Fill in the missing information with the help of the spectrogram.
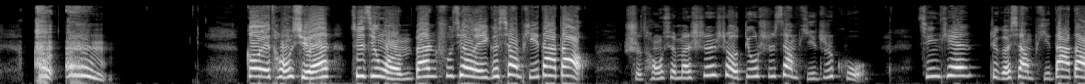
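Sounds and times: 
forceful throat clearing: 0.3s - 1.2s
speech: 1.0s - 1.2s, 2.5s - 10.8s.

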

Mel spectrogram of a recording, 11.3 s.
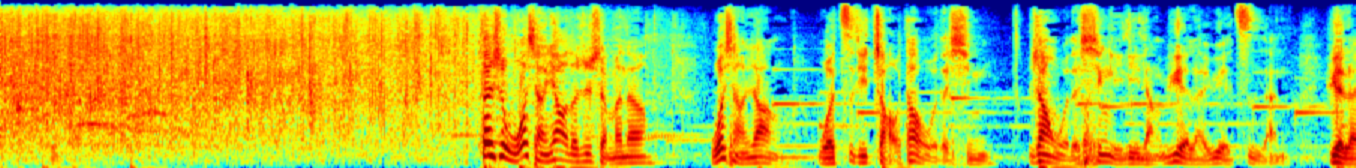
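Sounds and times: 
audience applause: 0.0s - 5.0s
speech: 4.0s - 11.2s.

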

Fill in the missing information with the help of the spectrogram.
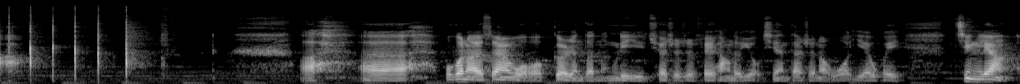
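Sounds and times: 
sharp hand claps: 0.0s - 1.7s
speech: 3.0s - 10.1s.

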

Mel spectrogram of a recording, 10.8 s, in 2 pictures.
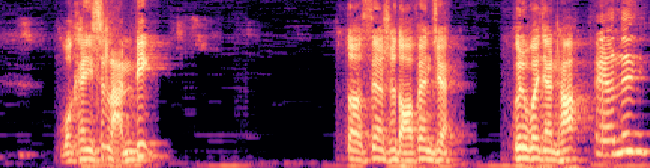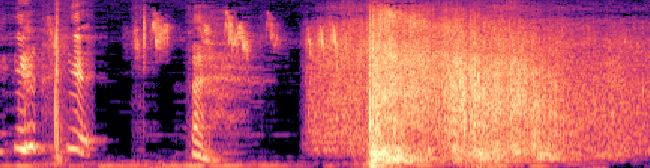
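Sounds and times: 
speech: 0.5s - 1.4s, 2.9s - 6.2s, 7.0s - 7.2s
gunshot: 8.4s - 10.8s.

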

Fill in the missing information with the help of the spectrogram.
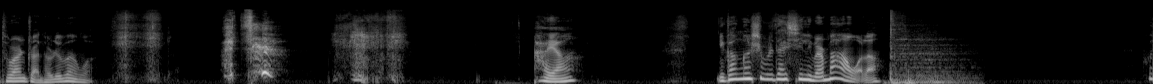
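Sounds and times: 
speech: 0.0s - 1.7s, 5.4s - 5.8s, 7.2s - 8.9s
person sneezing: 1.2s - 4.2s.

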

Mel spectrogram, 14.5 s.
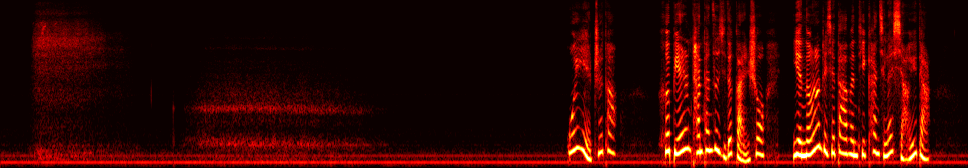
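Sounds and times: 
low electrical hum: 0.0s - 14.5s
deep breath: 0.5s - 2.1s, 2.7s - 5.9s, 9.3s - 9.8s
speech: 8.5s - 9.3s, 9.9s - 14.0s.

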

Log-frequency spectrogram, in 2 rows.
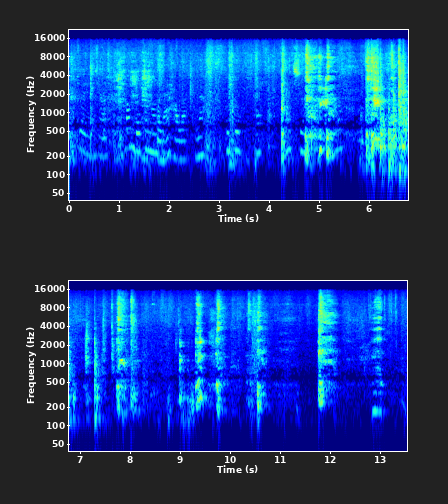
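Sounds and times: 
speech: 1.2s - 6.5s
person coughing: 4.7s - 6.7s, 7.7s - 8.2s, 9.2s - 10.8s, 11.7s - 12.2s.

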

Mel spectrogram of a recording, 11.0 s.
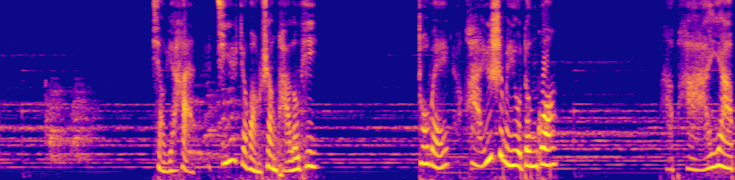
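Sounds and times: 
neighbour's small dog barking happily: 0.7s - 1.5s
speech: 2.4s - 4.9s, 6.3s - 8.5s, 10.1s - 11.0s.

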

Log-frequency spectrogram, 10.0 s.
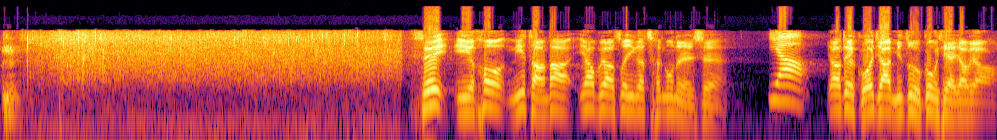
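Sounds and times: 
crowd applauding: 0.2s - 4.1s
speech: 4.2s - 9.9s.

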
